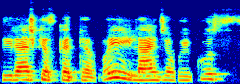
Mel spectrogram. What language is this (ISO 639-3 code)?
lit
